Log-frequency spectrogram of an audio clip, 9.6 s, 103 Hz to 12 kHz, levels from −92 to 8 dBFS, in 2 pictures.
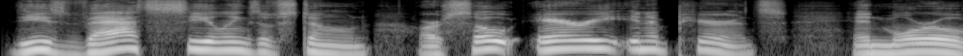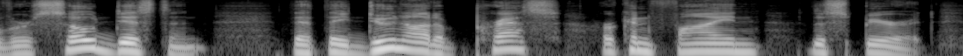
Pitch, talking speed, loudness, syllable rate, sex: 150 Hz, 145 wpm, -18 LUFS, 4.8 syllables/s, male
